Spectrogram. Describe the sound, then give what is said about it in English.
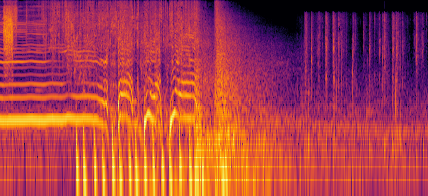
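An explosion bursts out as a sudden loud noisy roar after a stretch of wavering tonal sounds. It decays over a few seconds into a scatter of sharp crackling clicks. “Oh, God! Holy shit, he exploded!”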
